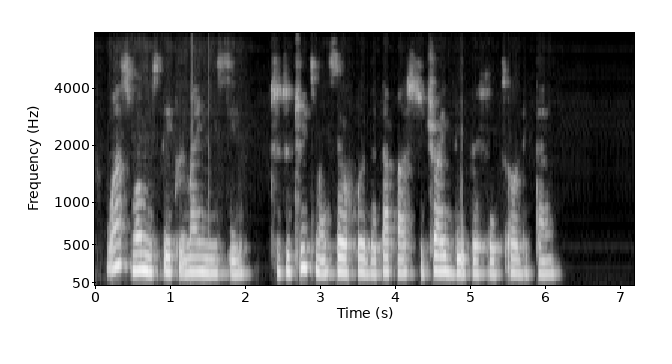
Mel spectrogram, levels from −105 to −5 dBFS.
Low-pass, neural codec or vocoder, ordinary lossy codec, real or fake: none; codec, 16 kHz, 16 kbps, FreqCodec, smaller model; none; fake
